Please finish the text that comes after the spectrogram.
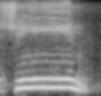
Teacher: سین کا جو مخرج ہے یہ بھی ثنایا سفلا کا کنارہ جب زبان کا سوا جو ہے اسے ٹکر کھاتا ہے تو اس سے سین جو ہے وہ ادا ہوتی ہے. اور شین جو ہے یہ واسطے زبان اور اوپر کا تالو جو ہے وہاں سے اس کا مخرج ہے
